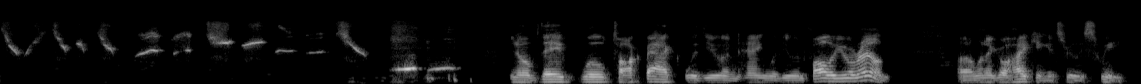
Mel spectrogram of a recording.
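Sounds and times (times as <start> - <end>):
whistled imitation of birdsong: 0.0 - 4.6
speech: 5.2 - 9.0, 9.6 - 11.3.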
